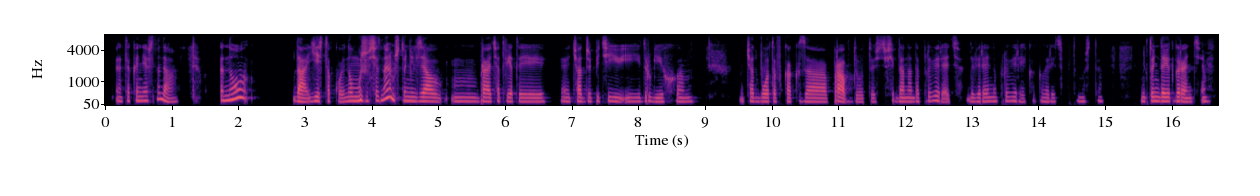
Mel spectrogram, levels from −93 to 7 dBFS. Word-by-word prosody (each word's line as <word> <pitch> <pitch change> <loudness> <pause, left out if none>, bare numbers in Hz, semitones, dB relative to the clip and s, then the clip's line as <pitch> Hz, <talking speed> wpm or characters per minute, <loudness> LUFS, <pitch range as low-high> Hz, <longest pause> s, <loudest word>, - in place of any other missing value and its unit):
Это, 180 +1 -4
конечно, 195 +7 -1
да. 165 - +1 0.7
Ну 275 +10 +6 0.7
да, 160 -3 +7
есть 175 +3 +1
такой. 155 -1 -3
Но 185 +2 +2
мы 185 +4 +6
же 190 -3 +1
все 200 - +3
знаем, 285 - +6
что 200 -3 0
нельзя 175 -3 +3 0.2
м 170 -1 -4
брать 165 0 +3
ответы, 160 -1 -2 0.2
э, 165 -2 -5
чат 165 0 0
GPT 165 +1 -4
и 165 -1 -3
других, 160 -2 -4
м, 160 0 -4 0.8
чат-ботов 165 -1 0
как 160 +1 -3
за 155 -2 0
правду. 145 -3 +4
То - - -9
есть, 150 - -6
всегда 160 0 -1
надо 160 0 -2
проверять. 180 +3 -4
Доверяй, 160 +1 -3
но 175 0 -4
проверяй, 175 -4 -7
как - - -18
говорится, 160 -2 -8
потому 170 -3 -9
что 180 +2 -11 0.6
никто 170 +1 0
не 180 0 +2
дает 175 -1 +4
гарантии. 165 -1 +1
165 Hz, 155 wpm, -36 LUFS, 160-180 Hz, 0.8 s, да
